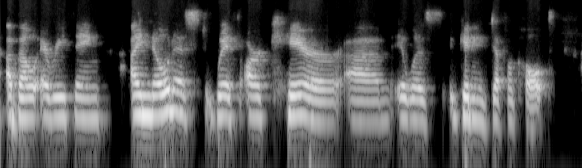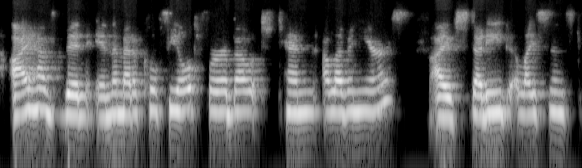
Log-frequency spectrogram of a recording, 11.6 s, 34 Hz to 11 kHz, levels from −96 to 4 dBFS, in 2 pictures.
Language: English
